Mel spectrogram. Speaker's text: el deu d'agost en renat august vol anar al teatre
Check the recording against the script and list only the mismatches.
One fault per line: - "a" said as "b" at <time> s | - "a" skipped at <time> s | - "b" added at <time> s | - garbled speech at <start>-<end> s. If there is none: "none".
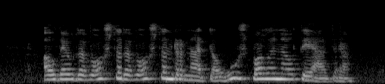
- "d'agost" added at 1.2 s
